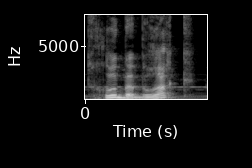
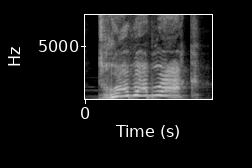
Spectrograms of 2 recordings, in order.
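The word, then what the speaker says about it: Trüberbrook: arrived in Truberbrook, or I believe its actual pronunciation is Truberbrook. But for some reason, a lot of people think that Germans are just angry when they speak, so they think it's more like Truberbrook!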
